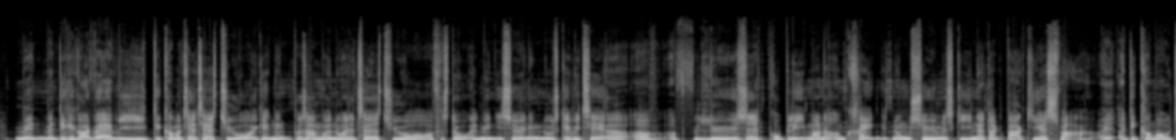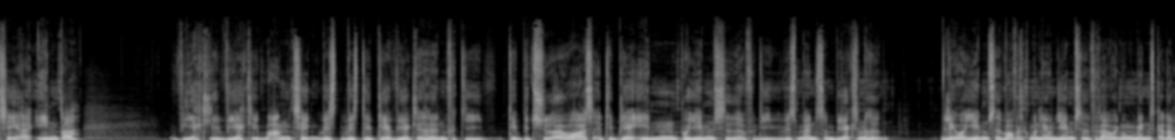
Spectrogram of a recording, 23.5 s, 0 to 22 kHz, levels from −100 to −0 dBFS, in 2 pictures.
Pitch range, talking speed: 150-170 Hz, 250 wpm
